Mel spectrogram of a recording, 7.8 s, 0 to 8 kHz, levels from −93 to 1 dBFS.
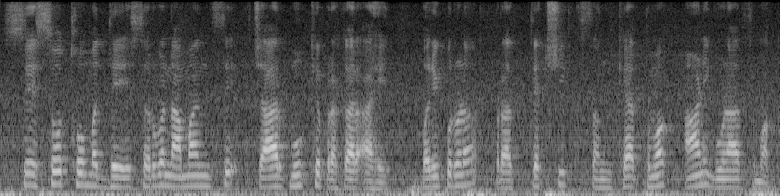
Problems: constant background noise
